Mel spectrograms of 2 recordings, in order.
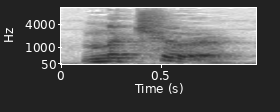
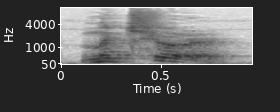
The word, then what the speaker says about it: mature: mature. 다시 한번 mature. 그래서 요 단어는 그렇게 발음을 해주는 게 정확한 발음인 거예요. 절대 멋져 이런 식으로 발음을 하지 말고 항상 이 리듬을 맞춰서 발음을 해주시면 되겠습니다.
